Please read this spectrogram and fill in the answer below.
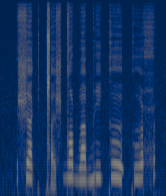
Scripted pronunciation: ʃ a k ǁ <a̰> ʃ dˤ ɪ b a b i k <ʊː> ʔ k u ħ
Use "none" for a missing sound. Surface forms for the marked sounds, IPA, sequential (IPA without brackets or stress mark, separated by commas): a̰, ʊː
